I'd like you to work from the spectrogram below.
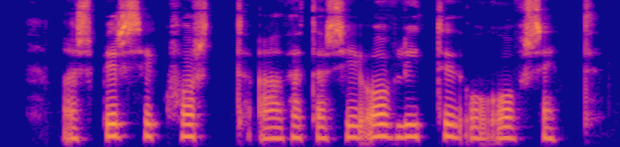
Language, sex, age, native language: Icelandic, female, 40-49, Icelandic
